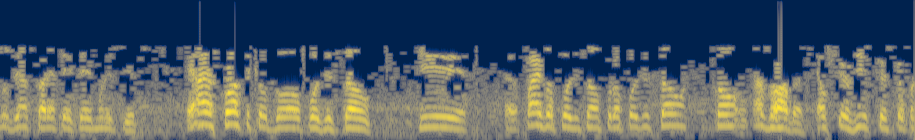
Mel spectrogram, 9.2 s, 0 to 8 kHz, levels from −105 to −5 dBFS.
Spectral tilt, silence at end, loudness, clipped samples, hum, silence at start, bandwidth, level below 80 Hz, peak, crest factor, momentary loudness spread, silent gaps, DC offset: -9.5 dB/octave; 0 s; -18 LUFS; under 0.1%; none; 0 s; 3.2 kHz; -60 dBFS; 0 dBFS; 18 dB; 14 LU; none; under 0.1%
